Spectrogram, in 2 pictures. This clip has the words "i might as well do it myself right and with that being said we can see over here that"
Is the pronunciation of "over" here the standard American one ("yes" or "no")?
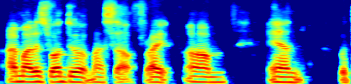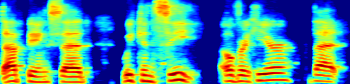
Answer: yes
